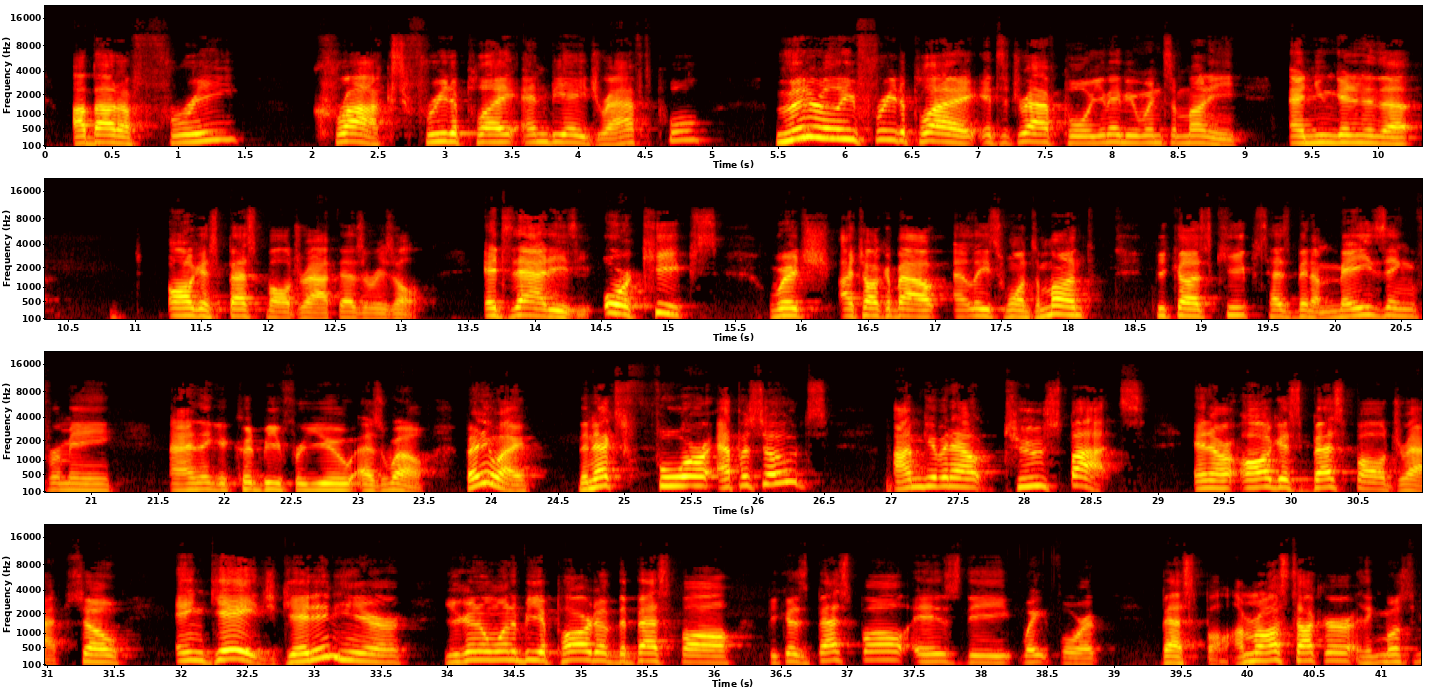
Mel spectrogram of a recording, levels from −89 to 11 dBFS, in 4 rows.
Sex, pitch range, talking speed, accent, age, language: male, 150-180 Hz, 165 wpm, American, 40-59, English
